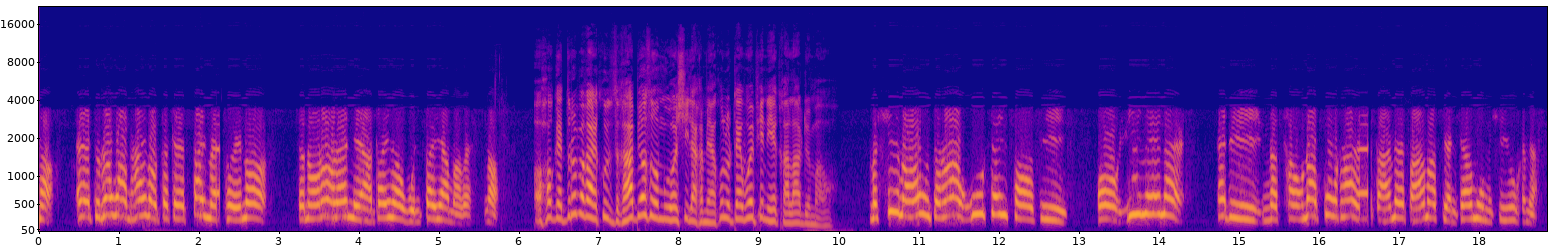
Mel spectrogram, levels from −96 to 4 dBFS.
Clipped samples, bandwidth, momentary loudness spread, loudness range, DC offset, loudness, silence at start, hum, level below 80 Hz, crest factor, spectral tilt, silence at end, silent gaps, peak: under 0.1%; 10.5 kHz; 8 LU; 2 LU; under 0.1%; -24 LUFS; 0 s; none; -74 dBFS; 16 dB; -6.5 dB/octave; 0.15 s; none; -8 dBFS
